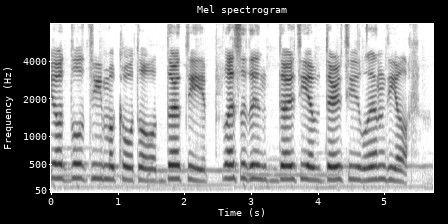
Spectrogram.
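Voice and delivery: put-on Russian accent. Speaking to Makoto about showing backbone, in a Russian accent. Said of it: "It's hard to say in a Russian accent".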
